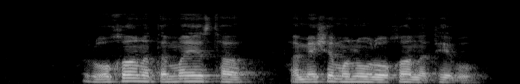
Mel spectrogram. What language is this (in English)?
Dameli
